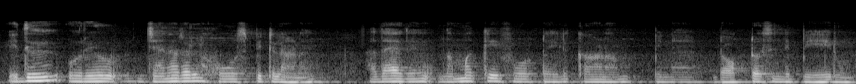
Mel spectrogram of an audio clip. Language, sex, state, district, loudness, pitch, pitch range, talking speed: Malayalam, male, Kerala, Kasaragod, -18 LUFS, 125 Hz, 115-135 Hz, 75 wpm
